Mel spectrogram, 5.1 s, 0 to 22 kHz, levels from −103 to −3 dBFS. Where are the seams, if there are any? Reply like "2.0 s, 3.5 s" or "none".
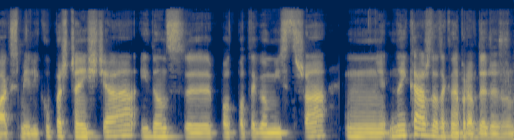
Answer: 2.3 s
